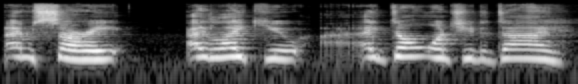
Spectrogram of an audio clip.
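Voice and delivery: frightened apology. A narrator's reading. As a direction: voice her rising fear as she apologizes. Sveta pleading in distress.

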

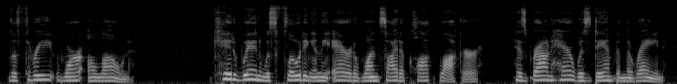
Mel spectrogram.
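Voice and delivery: ordinary delivery, nothing marked

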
